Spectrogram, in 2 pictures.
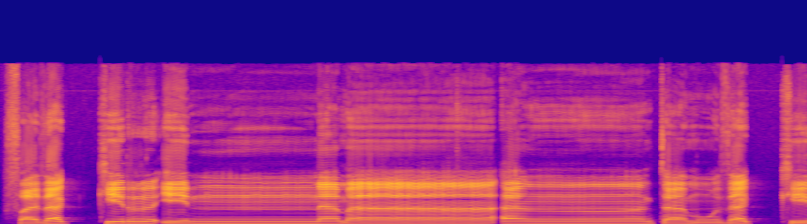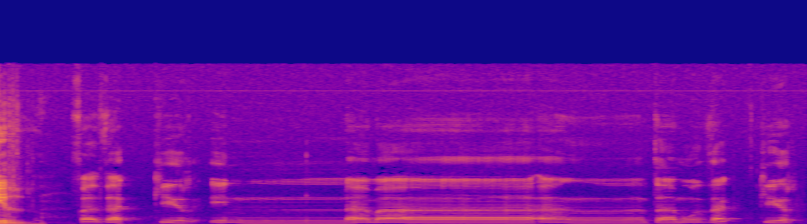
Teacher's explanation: Kondisinya dibaca tipis. Di sini ada dua huruf ra yang kebetulan dalam kondisi yang sama ya, bertanda sukun ya, dan didahului oleh huruf yang berharakat kasrah sehingga dibaca tipis ya. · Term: huruf ra dibaca tipis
